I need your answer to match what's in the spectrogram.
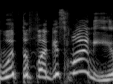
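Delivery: high, loud bewildered outcry; mock exasperated confusion. Baffled by own laughing on shrooms, mock exasperation.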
